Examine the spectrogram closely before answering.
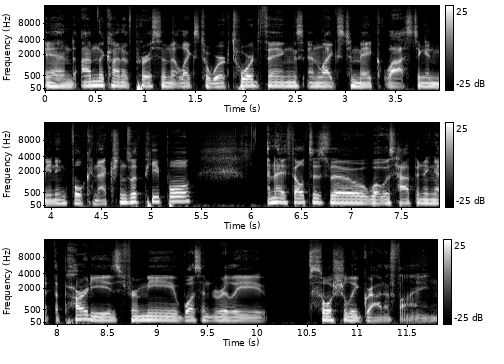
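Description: This man has a plain, everyday voice at medium pitch, delivered at a fairly quick pace with fairly even intonation. The sound is dry and close with no echo, and the recording is very clean with a silent background. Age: 20s. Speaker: photographer. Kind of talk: casual chat.

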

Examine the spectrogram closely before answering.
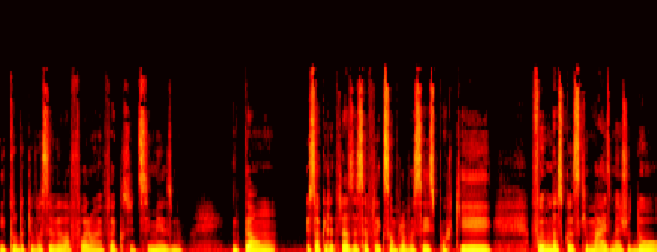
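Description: A woman's voice has a dark, mellow tone and a dry, close sound with no echo. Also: very clean recording, silent background. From Brasília, Brazil. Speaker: podcaster. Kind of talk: solo reflective monologue.

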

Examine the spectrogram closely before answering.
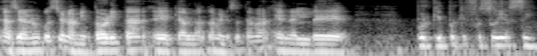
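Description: This man has a fairly high pitch and sounds somewhat breathy. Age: 30s. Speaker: psychologist. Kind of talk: casual chat.

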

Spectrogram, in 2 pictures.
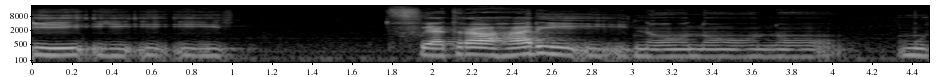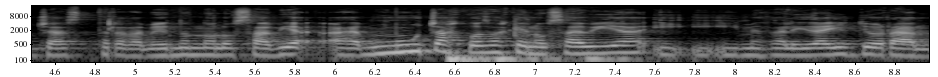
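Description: A woman with a slight Colombian accent speaks at a fairly slow pace in a fairly low voice, her intonation fairly even but her loudness swinging widely. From born in Philadelphia, Colombian and Peruvian parents. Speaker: auxiliary nurse. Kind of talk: interview. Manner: halting, repeats words.

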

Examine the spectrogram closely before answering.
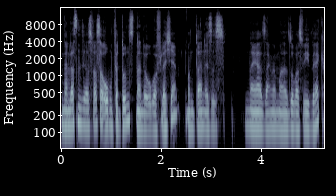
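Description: With a slight Bavarian accent, a man talks very fast in a dark, mellow, medium-pitched voice, his intonation fairly even and the sound dry and close with no echo. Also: quiet background. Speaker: podcast co-host. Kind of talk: casual chat.

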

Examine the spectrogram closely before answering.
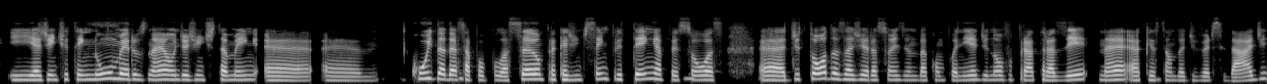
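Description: In a normal speaking voice, a woman talks at a moderate pace and fairly high pitch with fairly even intonation, the sound dry and close with no echo against a quiet background. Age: 30s. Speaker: corporate diversity and HR professional. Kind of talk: panel discussion.

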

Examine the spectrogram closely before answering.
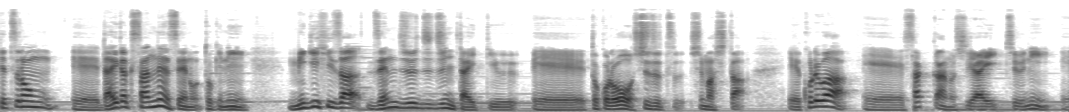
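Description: Pitch swings very widely as this man talks fairly slowly. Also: medium pitch for a man. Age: 20s. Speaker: podcast host, software engineer. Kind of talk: solo talk monologue.

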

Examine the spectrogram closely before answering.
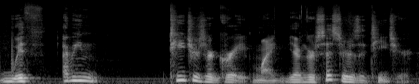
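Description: A man with an American accent and a medium pitch talks at a fairly slow pace, his voice showing vocal fry and very wide pitch swings, in a very clean recording with a silent background. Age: 40s. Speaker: podcast co-host, forklift driver. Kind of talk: casual chat. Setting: home recording late at night.

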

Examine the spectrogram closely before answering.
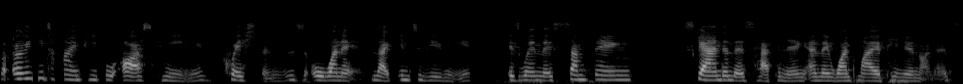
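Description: A woman with an unremarkable speaking voice, medium in pitch, talks at a moderate pace with ordinary pitch variation and big swings in loudness, the sound dry and close with no echo. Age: 30s. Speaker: DJ and music industry manager. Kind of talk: casual interview chat.

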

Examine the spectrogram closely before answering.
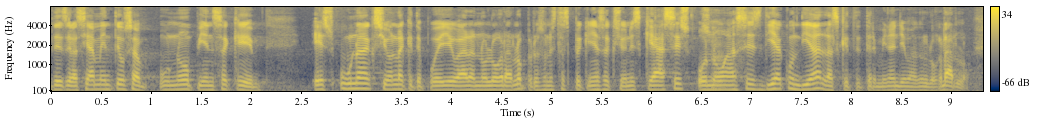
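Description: Here a man talks at a very fast pace with fairly high pitch. His intonation is fairly even. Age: 20s. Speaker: podcast host. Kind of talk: casual interview chat.

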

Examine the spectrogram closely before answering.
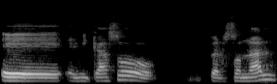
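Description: A man's fairly high voice in a dry, close sound with no echo. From Ecuador. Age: 30s. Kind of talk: interview.

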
